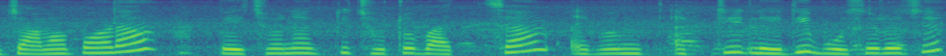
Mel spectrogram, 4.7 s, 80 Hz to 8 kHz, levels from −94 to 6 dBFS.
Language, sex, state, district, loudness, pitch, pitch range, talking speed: Bengali, female, West Bengal, Jalpaiguri, -17 LUFS, 245 Hz, 225-285 Hz, 140 wpm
